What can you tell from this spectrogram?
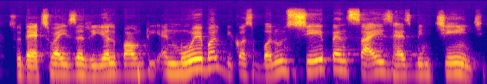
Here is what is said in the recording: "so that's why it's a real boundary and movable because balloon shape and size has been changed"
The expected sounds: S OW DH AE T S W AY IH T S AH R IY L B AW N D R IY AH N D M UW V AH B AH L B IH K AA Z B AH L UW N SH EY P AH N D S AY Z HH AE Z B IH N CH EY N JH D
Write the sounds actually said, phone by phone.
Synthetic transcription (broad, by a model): S OW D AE T S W AY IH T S AH R IY L B AW N D R IY AH N D M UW AH B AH L B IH K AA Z B AH L UW N SH EY P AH N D S AY Z HH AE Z B IH N CH EY N JH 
